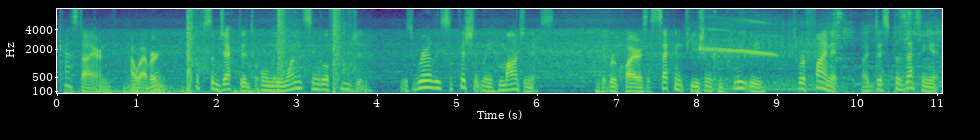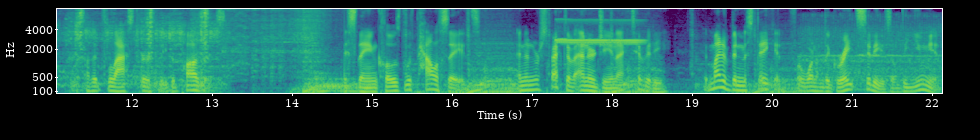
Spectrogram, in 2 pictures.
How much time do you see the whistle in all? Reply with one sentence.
You can hear the whistle for 2 seconds altogether.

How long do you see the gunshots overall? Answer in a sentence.
The gunshots can be heard for 4 seconds in total.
